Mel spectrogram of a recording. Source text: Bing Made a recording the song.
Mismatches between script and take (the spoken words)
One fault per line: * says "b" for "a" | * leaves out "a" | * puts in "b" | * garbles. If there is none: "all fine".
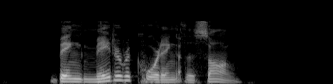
all fine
